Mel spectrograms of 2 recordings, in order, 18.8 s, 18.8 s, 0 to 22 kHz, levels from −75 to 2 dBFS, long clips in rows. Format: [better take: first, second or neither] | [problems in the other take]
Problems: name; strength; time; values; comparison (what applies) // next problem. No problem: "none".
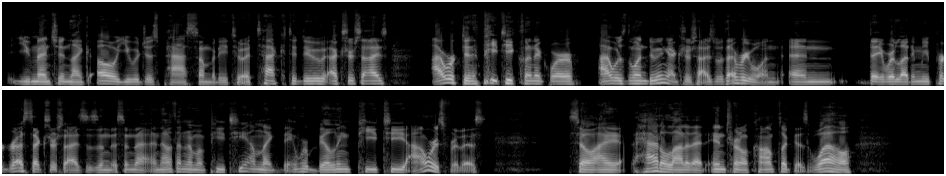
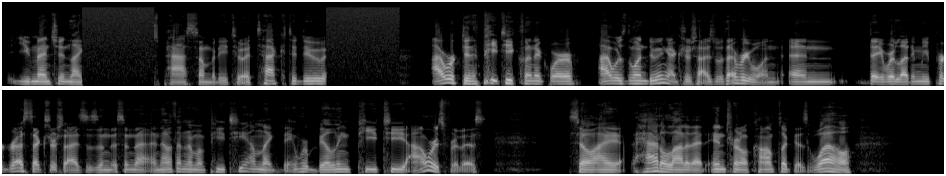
first | audio cutting out; filled with static; at 1 s for 0.5 s and at 3 s for 0.5 s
